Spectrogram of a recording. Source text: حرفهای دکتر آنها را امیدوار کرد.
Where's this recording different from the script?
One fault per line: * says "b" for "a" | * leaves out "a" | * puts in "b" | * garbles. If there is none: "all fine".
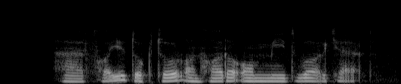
all fine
